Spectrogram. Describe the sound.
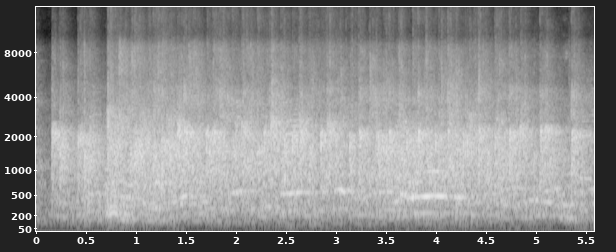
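A church audience at an evening worship service bursts into sustained applause, many hands clapping densely and steadily for several seconds, with a few faint voices calling out beneath the clapping.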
